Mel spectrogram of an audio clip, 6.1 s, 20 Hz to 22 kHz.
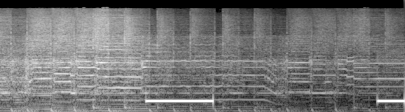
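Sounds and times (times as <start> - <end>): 
music: 0.0 - 6.0
ringing tone of an outgoing telephone call: 2.2 - 3.2, 5.7 - 6.0.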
